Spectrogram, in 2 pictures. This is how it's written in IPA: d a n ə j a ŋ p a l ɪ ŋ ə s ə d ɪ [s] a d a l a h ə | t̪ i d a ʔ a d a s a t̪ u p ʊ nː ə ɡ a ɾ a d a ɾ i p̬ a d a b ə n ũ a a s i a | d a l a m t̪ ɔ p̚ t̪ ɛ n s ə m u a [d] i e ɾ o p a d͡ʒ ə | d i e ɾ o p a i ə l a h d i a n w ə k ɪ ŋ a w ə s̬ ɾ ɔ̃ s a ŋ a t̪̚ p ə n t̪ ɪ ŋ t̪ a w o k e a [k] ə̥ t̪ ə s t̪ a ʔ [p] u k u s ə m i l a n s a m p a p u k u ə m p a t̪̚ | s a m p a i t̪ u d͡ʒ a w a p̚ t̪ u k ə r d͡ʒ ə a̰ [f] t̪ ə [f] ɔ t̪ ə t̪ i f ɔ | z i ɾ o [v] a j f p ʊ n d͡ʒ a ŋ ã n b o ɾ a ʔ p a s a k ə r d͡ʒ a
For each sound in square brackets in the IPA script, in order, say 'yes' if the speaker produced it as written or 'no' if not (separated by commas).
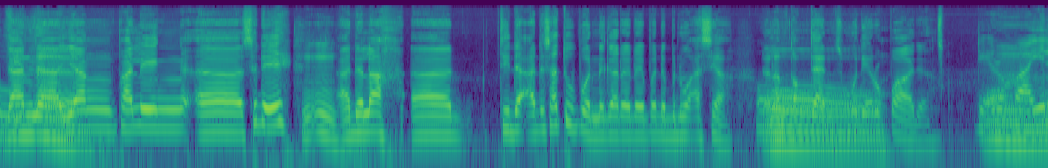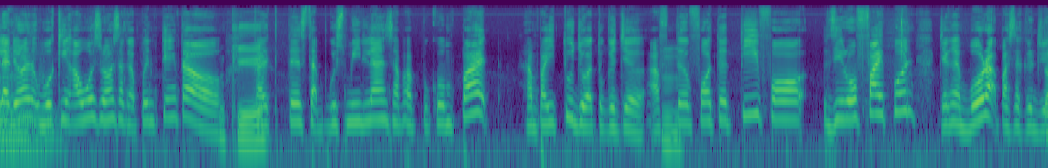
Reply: no, yes, yes, yes, yes, yes, no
